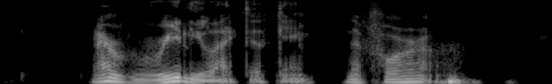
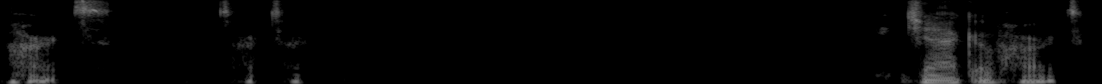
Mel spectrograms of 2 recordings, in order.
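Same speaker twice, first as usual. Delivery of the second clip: breathy whisper of the card name; hushed card reading; 13 dB quieter, slower than usual. Real, not acted. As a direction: whisper it like a spell. Turning cards, eerie muttering.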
